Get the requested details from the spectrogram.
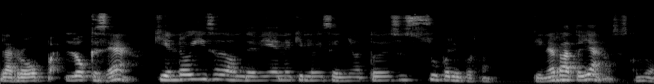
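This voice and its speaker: A woman talks at a fairly quick pace with fairly even intonation. She has an unremarkable speaking voice. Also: medium pitch for a woman, big swings in loudness. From northeastern Mexico (Monclova, Coahuila). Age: 40s. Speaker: ceramic artist and architect. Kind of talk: casual interview chat.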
